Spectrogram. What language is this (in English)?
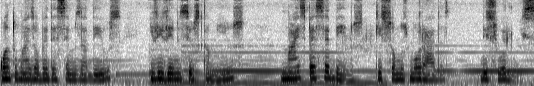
Portuguese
